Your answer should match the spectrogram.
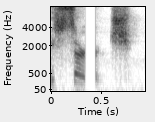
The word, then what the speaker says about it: search: You're going back to that sh sound. Okay. We want to stop the air.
